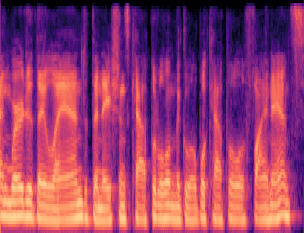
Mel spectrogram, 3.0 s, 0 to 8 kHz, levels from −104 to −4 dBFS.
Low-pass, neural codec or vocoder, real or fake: 7.2 kHz; none; real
